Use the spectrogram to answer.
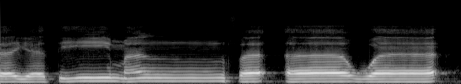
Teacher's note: یہاں پہ تنوین کے بعد فا ہے، تنوین کے بعد تو یہاں پہ اخفا کیا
